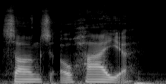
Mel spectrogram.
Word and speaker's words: Songs: Ohia: Songs Ohia is how I've been saying it, but after further deliberation last night, I think Eli corrected me of my wrong pronunciation. It's supposed to be Songs Ohia, like the guy, he's from Ohio, so I think you just say it with like a draw, Ohia, you know?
